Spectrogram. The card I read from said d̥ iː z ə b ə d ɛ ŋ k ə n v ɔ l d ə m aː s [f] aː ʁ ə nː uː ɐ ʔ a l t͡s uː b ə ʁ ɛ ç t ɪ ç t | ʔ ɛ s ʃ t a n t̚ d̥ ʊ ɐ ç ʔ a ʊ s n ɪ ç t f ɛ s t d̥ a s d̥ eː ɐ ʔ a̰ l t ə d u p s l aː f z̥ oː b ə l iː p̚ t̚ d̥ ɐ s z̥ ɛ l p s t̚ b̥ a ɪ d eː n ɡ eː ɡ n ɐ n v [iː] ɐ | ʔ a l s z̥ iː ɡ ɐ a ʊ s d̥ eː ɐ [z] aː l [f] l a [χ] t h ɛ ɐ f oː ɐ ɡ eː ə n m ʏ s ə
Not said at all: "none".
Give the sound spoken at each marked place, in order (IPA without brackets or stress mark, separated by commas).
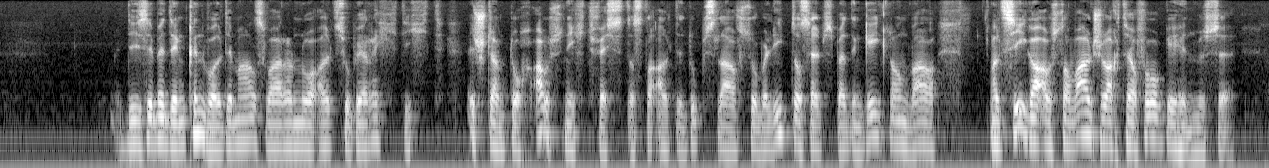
v, aː, v, ʃ, χ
